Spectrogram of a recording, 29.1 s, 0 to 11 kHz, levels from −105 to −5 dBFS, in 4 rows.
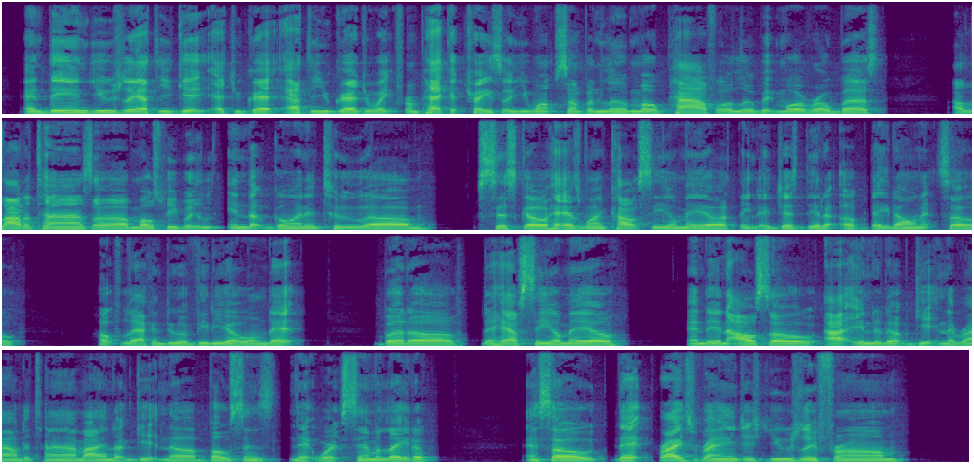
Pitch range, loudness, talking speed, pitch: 125-140 Hz, -29 LUFS, 185 wpm, 130 Hz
